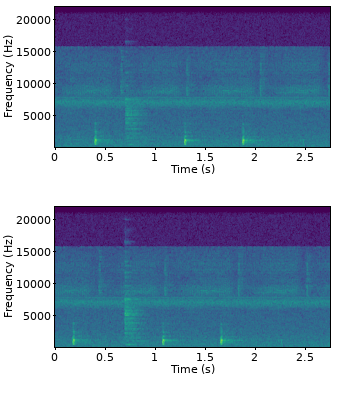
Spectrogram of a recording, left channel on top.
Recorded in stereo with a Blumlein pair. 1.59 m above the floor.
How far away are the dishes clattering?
About 2.5 m.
